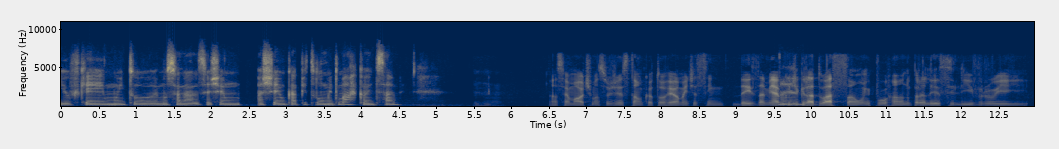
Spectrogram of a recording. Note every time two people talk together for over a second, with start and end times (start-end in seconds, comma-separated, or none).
none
